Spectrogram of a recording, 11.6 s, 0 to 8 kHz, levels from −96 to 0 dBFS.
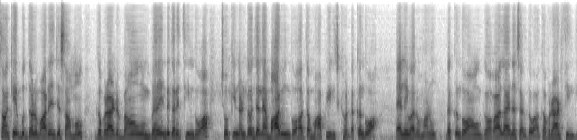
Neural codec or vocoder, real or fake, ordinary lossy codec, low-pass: codec, 16 kHz, 0.7 kbps, FocalCodec; fake; none; none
